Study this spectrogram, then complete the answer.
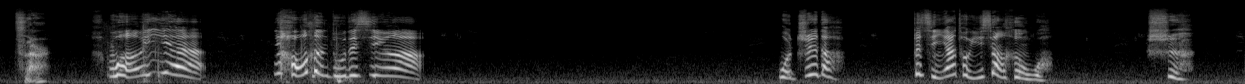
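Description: A young woman speaks sharply, close by.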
